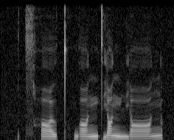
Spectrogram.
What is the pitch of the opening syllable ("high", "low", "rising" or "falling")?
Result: rising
